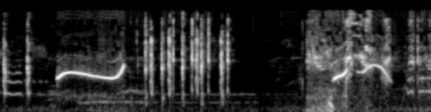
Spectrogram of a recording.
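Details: Pet parrot whistling and calling: a long, smooth, slightly rising whistle, then a burst of sharp clicks and short notes, then a rough, warbled run of squawky, rising and falling whistles.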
